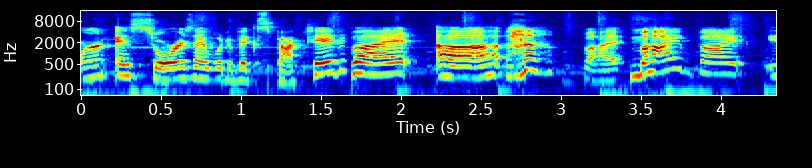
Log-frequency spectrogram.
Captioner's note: laughs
